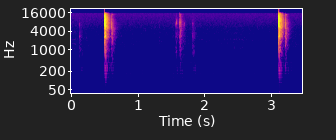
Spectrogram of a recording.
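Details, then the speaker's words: Sony Beta VCR, likely needing belts and maybe capacitors: three sharp clicks with no winding whir; drum spins up but reels don't turn, fast forward fails and it's effectively in pause. "failing to fast forward we want to be the same then play sounds like the drum's spinning up but this this balls are not turning so it's effectively in pause"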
